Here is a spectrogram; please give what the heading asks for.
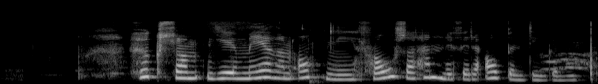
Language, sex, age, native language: Icelandic, female, 11, Icelandic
